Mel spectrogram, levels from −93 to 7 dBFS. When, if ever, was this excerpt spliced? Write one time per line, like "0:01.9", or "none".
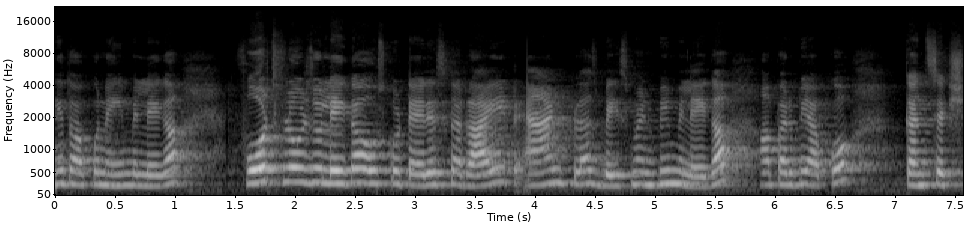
0:01.3
0:05.9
